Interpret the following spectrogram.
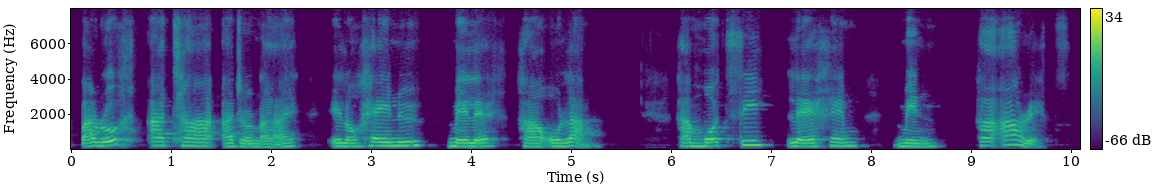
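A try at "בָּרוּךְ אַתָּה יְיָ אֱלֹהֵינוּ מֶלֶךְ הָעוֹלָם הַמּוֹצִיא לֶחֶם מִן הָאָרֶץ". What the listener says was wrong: Yes, thank you.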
